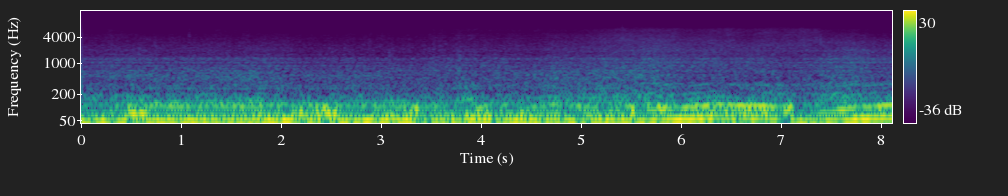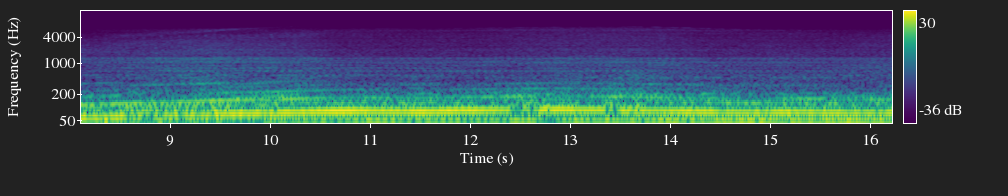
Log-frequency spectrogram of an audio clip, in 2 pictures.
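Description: Cummins diesel flatbed farm truck driving, its engine heard from inside the cab. About eight seconds in, a high whine rises in pitch as the truck pulls harder, then holds steady.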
